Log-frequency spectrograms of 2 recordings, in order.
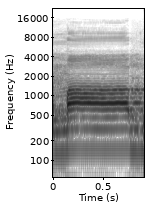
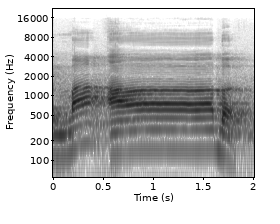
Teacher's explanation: تو یوں پڑھیں گے کہ پہلے حرف کو الگ زبر کے ساتھ اور کھڑا زبر کو کھینچ کے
